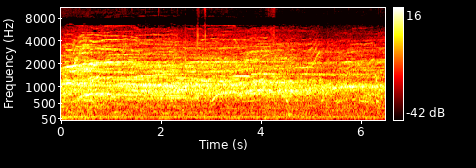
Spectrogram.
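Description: A crowd of fans cheering and screaming, many high voices overlapping, swelling loud about as it starts and staying loud throughout.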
